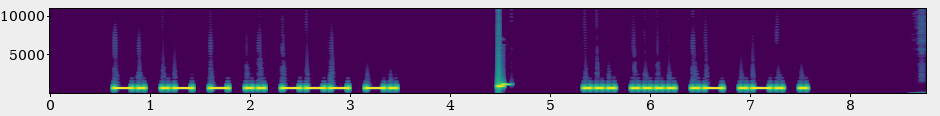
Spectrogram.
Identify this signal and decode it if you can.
Morse code, heard as a keyed tone, about 21 wpm, 700 Hz. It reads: NATION SHARE
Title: Sentences from Top 900 Words - New Word Drill - 20wpm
